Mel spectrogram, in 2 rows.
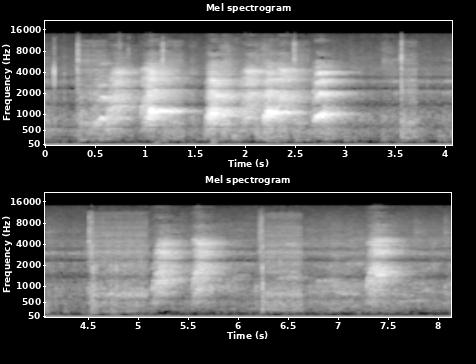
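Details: A black female toy poodle puppy, born July 22, gives quick, high-pitched yips in short clusters, some drawn out into whiny notes.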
